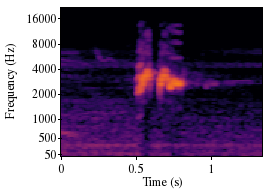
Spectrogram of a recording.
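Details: Bright morning call of a female caged bird: one crisp double chirp, a short high note immediately followed by a slightly longer, level note, then quiet.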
